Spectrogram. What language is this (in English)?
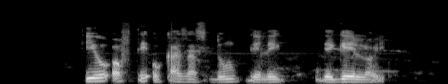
Esperanto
